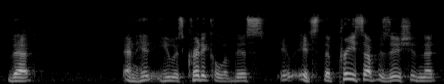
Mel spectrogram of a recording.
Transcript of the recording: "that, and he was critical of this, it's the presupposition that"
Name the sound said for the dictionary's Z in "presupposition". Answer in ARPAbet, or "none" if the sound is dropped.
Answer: Z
